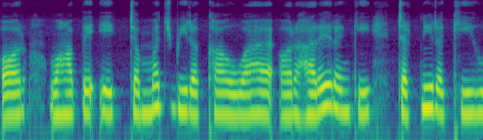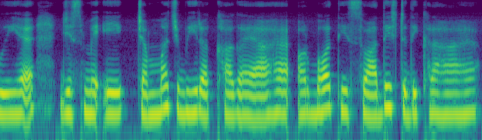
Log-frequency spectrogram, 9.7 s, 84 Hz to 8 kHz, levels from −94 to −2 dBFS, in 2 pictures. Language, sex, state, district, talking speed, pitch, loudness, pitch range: Hindi, female, Chhattisgarh, Korba, 195 wpm, 200 Hz, -17 LUFS, 195-205 Hz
